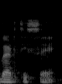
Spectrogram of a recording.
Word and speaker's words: Vertice: Okay, so I will go now to the Vertice website. It's pronounced Vertice in Spanish, so we will go there.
